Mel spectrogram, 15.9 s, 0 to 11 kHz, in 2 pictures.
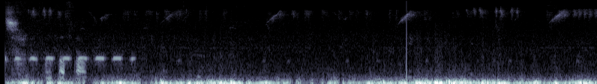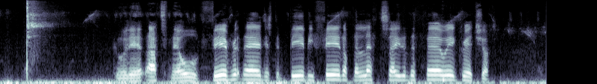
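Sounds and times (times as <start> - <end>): small birds chirping: 0.1 - 9.5, 11.8 - 15.3
low rumble: 0.1 - 14.0.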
